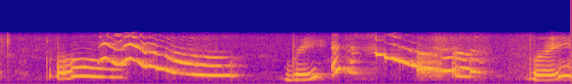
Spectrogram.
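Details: Bichon Frise singing: a run of wavering, rising-and-falling howls, each a second or two long, separated by short pauses and ending on a fresh upward swoop.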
